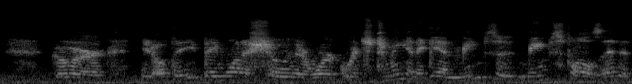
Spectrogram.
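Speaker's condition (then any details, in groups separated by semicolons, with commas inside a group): Parkinson's disease; diagnosed 5-6 years ago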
